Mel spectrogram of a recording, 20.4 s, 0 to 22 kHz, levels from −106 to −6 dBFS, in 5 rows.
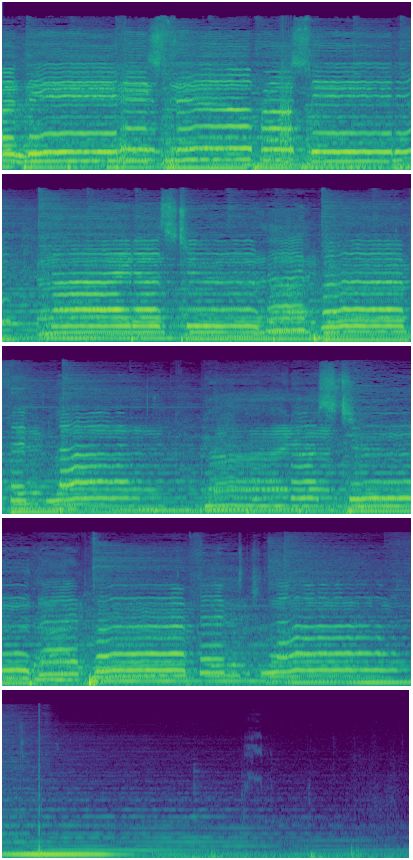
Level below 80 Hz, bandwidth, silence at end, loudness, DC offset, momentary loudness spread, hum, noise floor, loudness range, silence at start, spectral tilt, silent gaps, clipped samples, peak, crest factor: -38 dBFS; 15.5 kHz; 0.2 s; -26 LUFS; under 0.1%; 9 LU; none; -51 dBFS; 7 LU; 0 s; -5.5 dB/octave; none; under 0.1%; -10 dBFS; 16 dB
